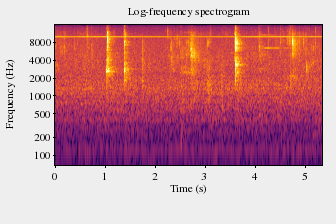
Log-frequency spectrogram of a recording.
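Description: Soft eating sounds from chewing fried croaker picked off the bone: a handful of short mouth clicks and smacks, the sharpest about a second in and past the halfway mark, over a steady low hum.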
